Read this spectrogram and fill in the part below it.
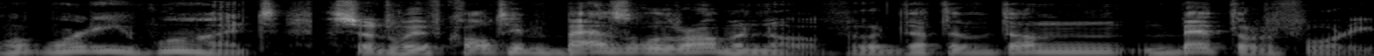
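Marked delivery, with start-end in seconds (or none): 1.2-5.2 terrible fake Russian accent. Speaker suggests a different name for the character, in a terrible russian accent. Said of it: "My terrible Russian accent".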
